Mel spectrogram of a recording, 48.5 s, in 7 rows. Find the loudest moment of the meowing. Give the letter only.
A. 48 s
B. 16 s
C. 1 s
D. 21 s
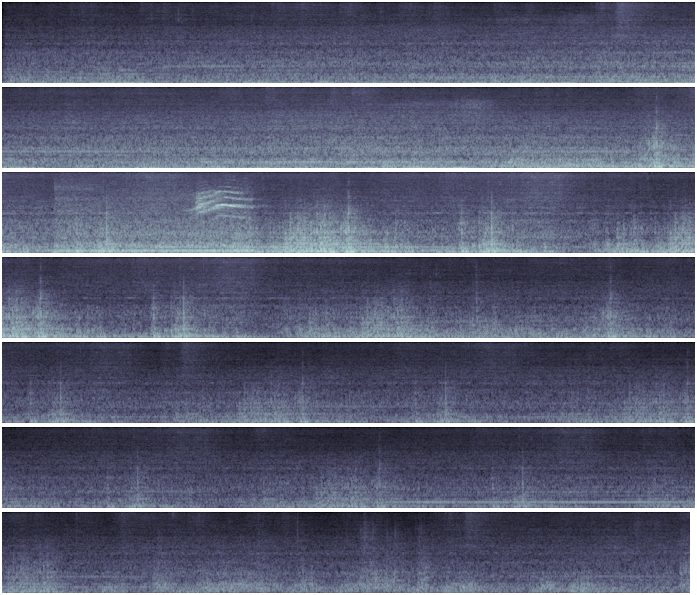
B.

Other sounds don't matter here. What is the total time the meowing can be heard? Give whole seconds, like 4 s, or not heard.
2 s.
